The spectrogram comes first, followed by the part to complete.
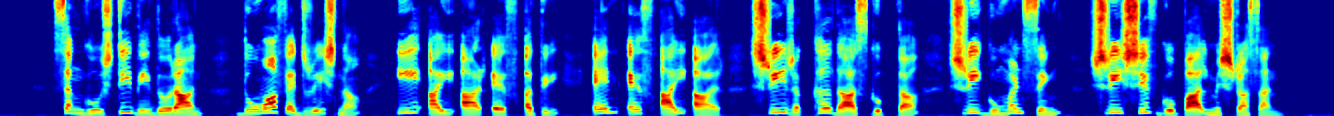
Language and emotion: Punjabi, neutral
